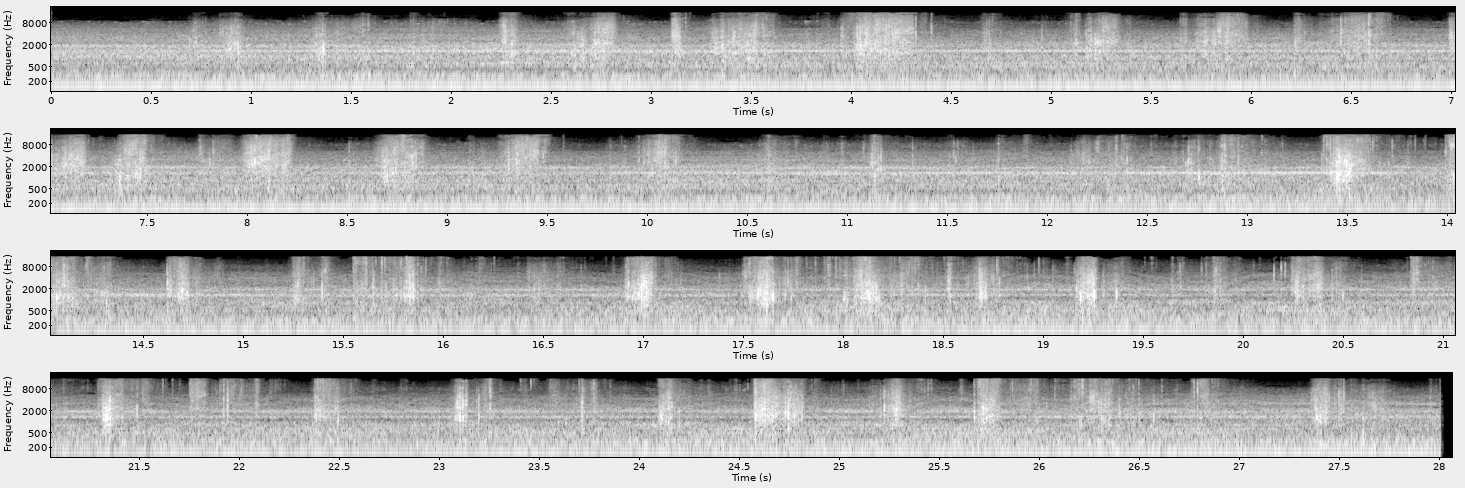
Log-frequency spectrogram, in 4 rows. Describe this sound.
The sound of me dragging my sandals through some gravel.
Recorded in Winter Park, Colorado, United States of America, on Wednesday, July 17, 2013 by Austin Jackson on an iPod 5th generation using "Voice Memos."
For an isolated sample of the bus in the background, go to:
footsteps, gravel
